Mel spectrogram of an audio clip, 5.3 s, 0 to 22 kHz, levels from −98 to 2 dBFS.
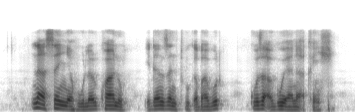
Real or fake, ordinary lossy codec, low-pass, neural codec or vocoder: fake; none; 7.2 kHz; codec, 24 kHz, 1.2 kbps, DualCodec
